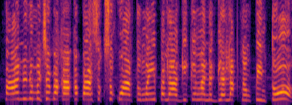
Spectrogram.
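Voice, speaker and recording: A woman's voice: very high voice, level tone, quick pace, bright, forceful tone. A woman playing a callous, scornful mother in a radio drama, scolding and sarcastic as she sides with her lover. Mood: scornful, accusing. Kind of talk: Tagalog radio drama acting. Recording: dramatic music under the dialogue.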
